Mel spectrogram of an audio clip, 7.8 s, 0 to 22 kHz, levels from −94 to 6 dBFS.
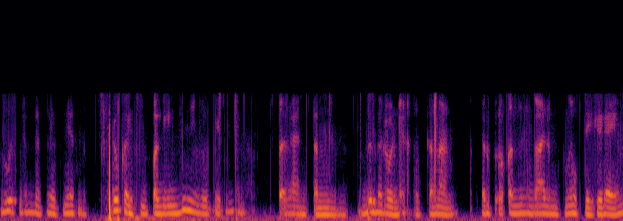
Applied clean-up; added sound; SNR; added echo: neural diffusion model UNIVERSE++.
